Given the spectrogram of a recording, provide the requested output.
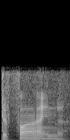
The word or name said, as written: define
